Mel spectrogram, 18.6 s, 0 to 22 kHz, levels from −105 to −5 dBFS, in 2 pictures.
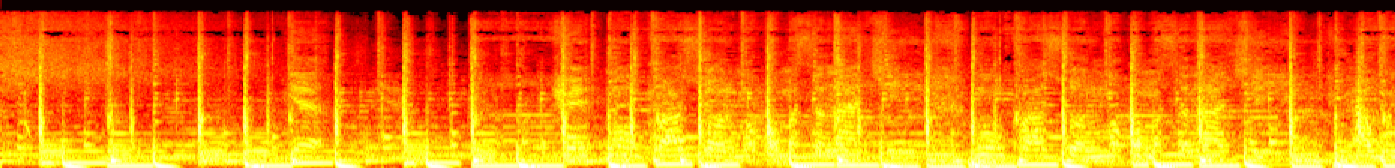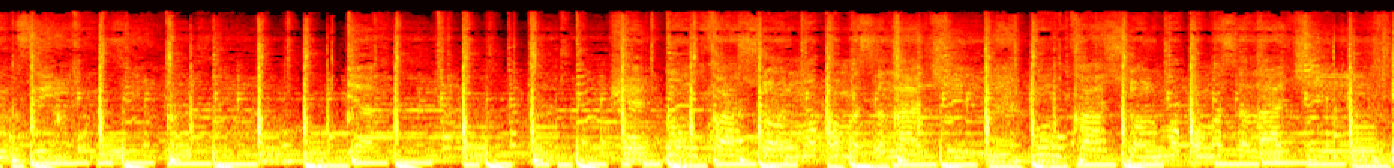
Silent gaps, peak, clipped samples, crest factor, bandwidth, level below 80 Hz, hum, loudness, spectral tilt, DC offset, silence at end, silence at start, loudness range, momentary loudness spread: none; 0 dBFS; under 0.1%; 12 dB; 16 kHz; -16 dBFS; none; -13 LUFS; -6.5 dB/octave; under 0.1%; 0 s; 0 s; 1 LU; 3 LU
